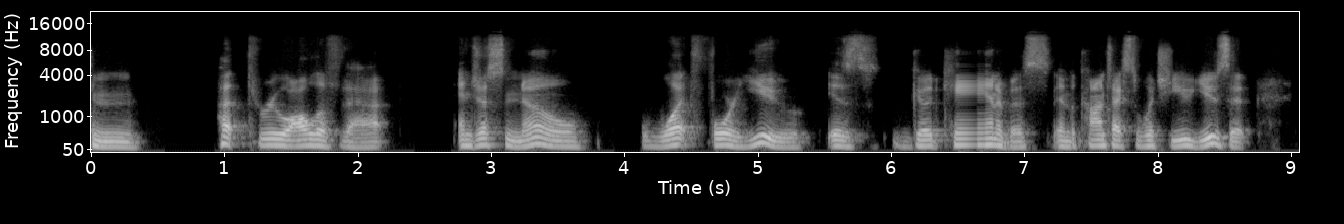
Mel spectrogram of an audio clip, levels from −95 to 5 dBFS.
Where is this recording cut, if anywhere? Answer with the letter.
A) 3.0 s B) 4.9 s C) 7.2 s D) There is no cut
D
